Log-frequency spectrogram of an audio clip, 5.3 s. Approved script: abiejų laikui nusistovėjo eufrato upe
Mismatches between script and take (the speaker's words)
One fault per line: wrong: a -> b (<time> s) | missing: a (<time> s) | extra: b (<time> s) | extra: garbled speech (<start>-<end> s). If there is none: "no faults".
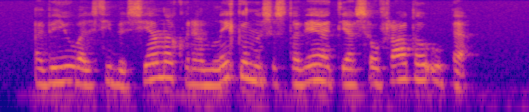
extra: valstybių siena kuriam (0.8 s)
extra: ties (3.4 s)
